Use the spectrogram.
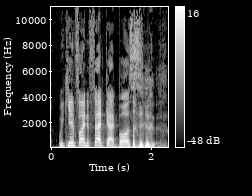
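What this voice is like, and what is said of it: Put-on accent. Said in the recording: “Why do you have that accent?”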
